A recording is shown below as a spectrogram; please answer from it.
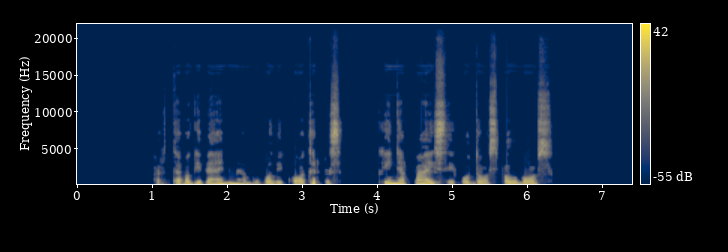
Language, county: Lithuanian, Vilnius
